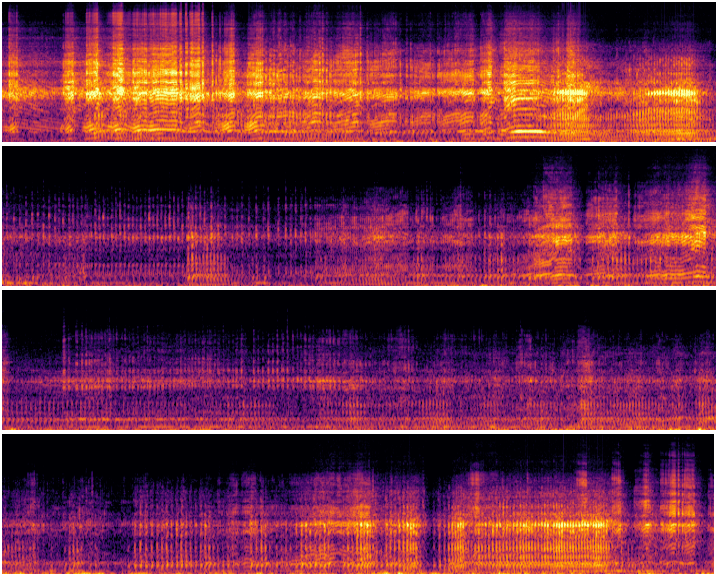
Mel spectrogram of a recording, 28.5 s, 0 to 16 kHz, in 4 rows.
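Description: Off-road motorcycle engines, including the camera rider's Yamaha TT600R single-cylinder four-stroke: loud revving with rising and falling pitch for the first seven seconds or so as the bikes pull away. The engine sound then drops to a lower, steadier level while riding the gravel trail, swelling again about halfway through and near the end.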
